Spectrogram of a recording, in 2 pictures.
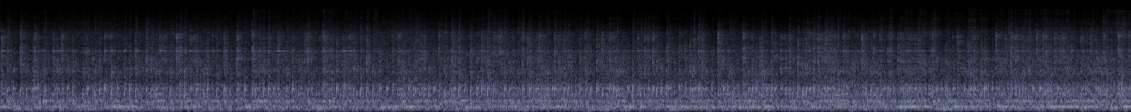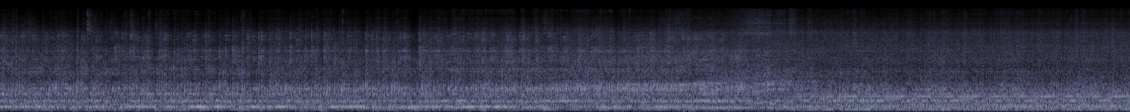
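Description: Motor-driven wet dhoop cutting machine running, its screw auger pushing incense dough through: a steady mechanical hum with a rattle. The hum shifts to a lower, different tone about nineteen seconds in.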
